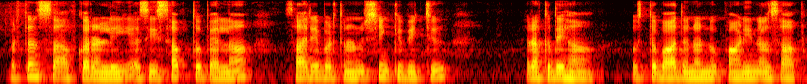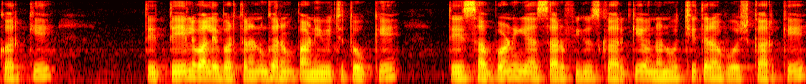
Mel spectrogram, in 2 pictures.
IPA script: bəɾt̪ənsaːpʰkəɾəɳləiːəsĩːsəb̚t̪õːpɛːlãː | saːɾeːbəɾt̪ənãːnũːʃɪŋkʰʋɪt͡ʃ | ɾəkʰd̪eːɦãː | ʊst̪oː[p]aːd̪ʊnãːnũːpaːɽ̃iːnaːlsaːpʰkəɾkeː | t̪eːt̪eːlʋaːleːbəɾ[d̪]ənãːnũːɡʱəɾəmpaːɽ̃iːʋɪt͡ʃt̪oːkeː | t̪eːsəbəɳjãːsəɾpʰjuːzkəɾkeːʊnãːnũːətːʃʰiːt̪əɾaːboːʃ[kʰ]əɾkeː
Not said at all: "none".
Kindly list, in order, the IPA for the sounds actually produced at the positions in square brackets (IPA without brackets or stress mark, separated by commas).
b, t̪, k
